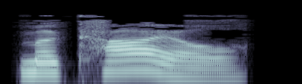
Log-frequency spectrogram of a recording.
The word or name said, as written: macayle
